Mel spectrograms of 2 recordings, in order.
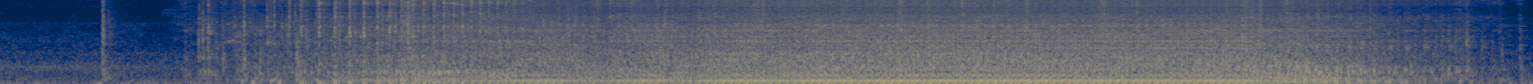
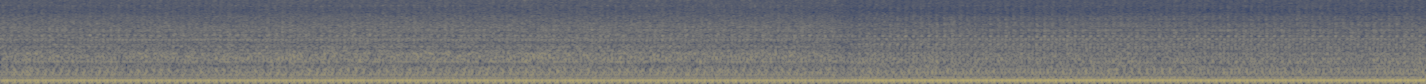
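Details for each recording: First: Single-cylinder mower after cable repair, oil change, blade sharpening and clearance check: hot engine catches after a brief pull, settles into a steady even run, then shuts down cleanly; healthy running. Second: Worn free pickup walk-behind mower, single-cylinder engine test-run with flywheel brake bypassed by zip tie; started after a couple of pulls, steady high-pitched drone faster than normal speed, engine sounds tired.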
